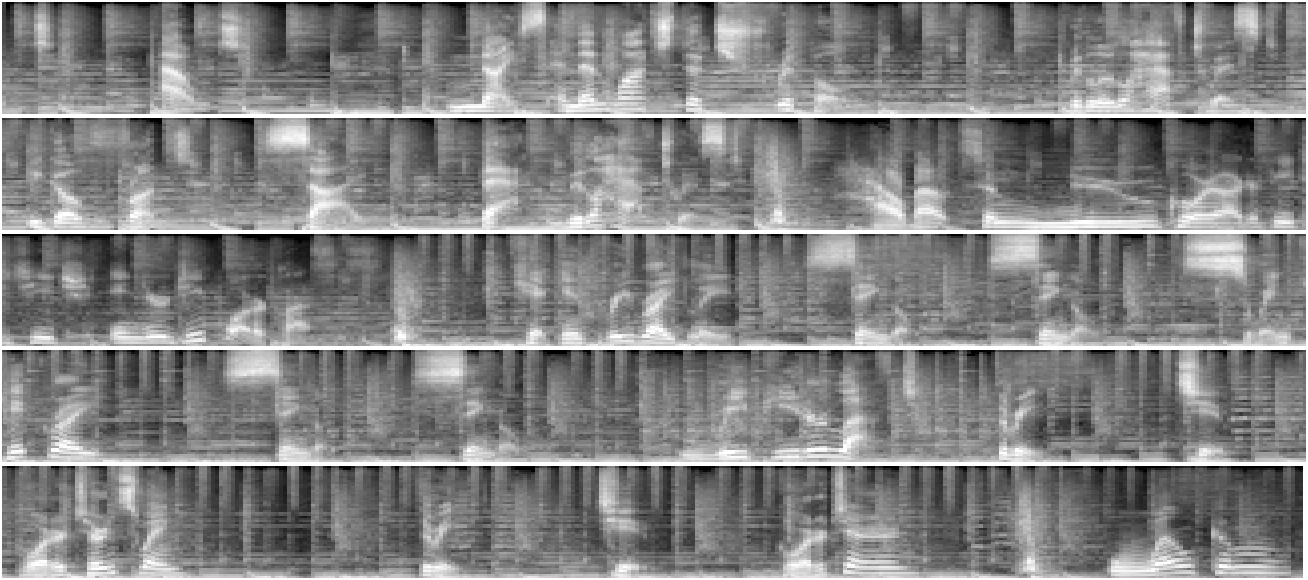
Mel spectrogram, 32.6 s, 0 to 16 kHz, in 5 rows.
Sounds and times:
Speech: 0.0 - 1.3, 2.2 - 4.4, 5.3 - 10.2, 10.8 - 14.8, 15.6 - 20.1, 20.7 - 22.2, 22.9 - 24.8, 25.4 - 27.0, 28.2 - 28.4, 29.0 - 29.4, 30.0 - 30.7, 31.6 - 32.5
Music: 0.0 - 32.5.

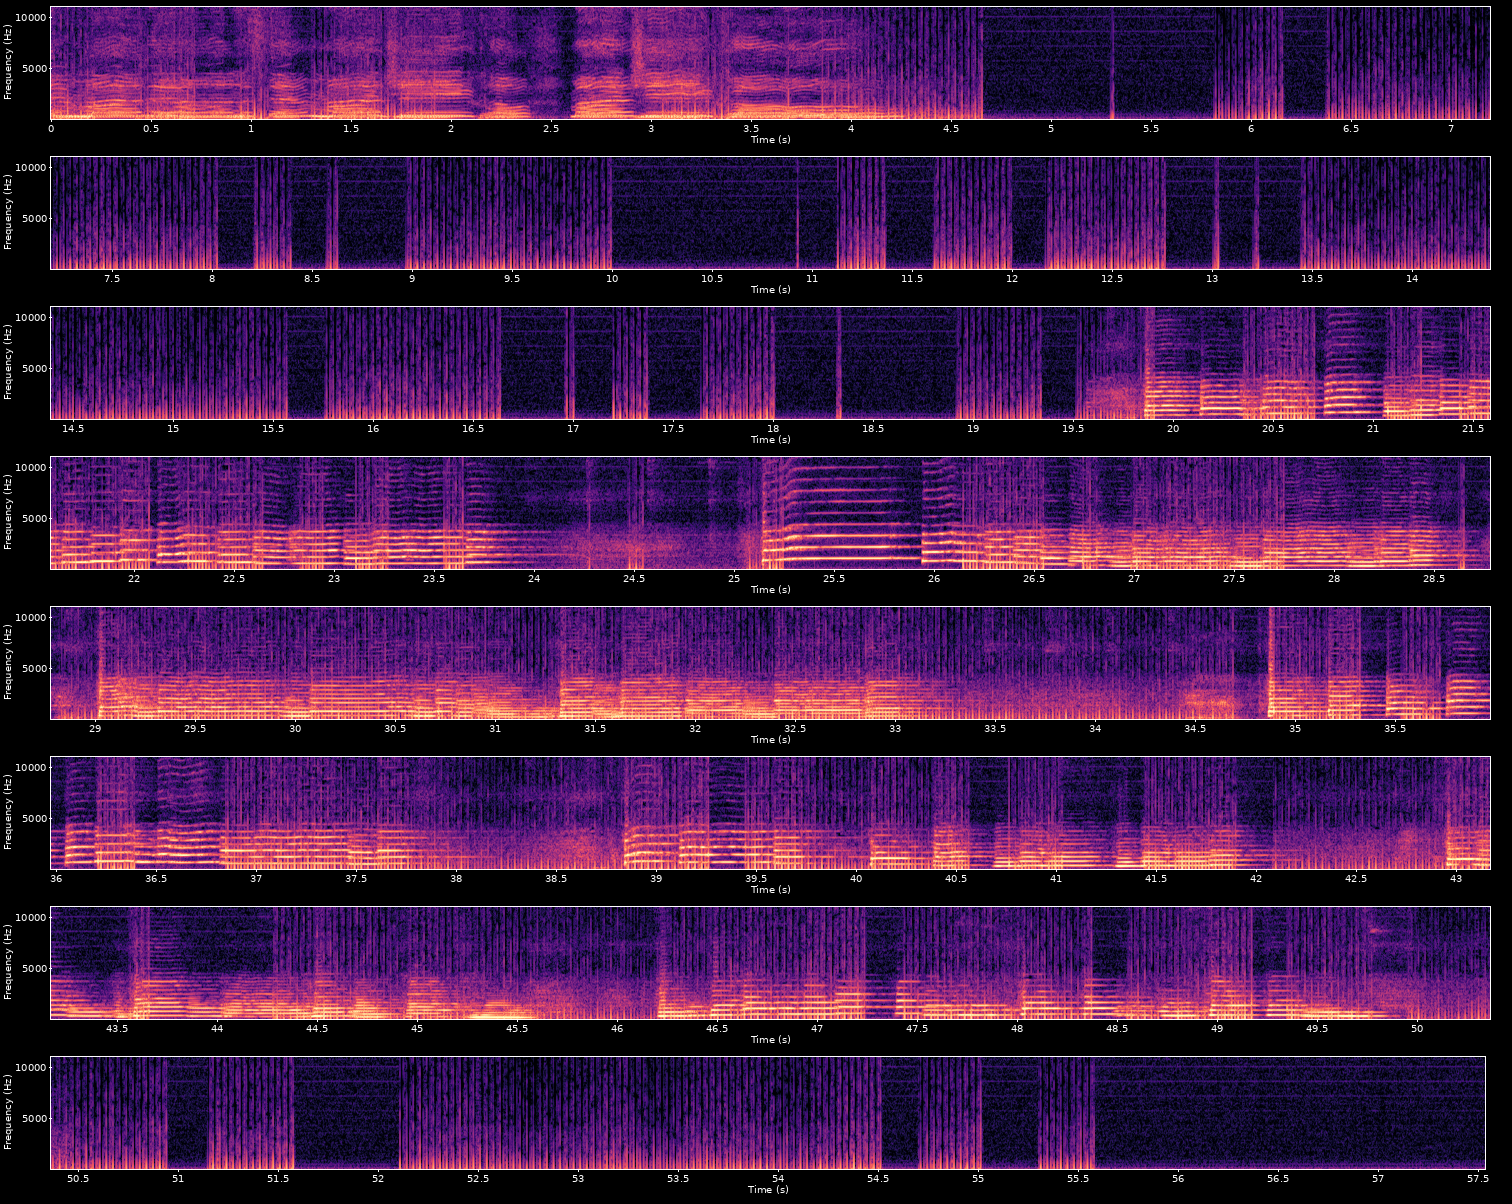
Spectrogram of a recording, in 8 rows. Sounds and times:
Clarinet: 19.7 - 24.2, 25.0 - 33.4, 34.5 - 38.2, 38.8 - 42.2, 42.9 - 50.0.

